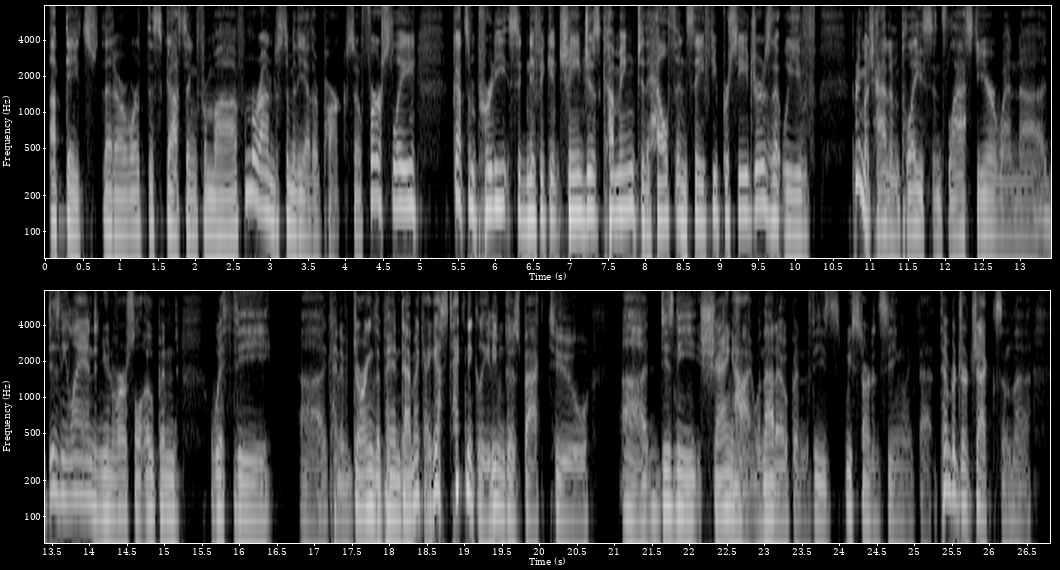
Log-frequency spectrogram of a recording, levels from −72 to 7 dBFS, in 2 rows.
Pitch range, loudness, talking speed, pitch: 100-135 Hz, -23 LUFS, 170 wpm, 110 Hz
